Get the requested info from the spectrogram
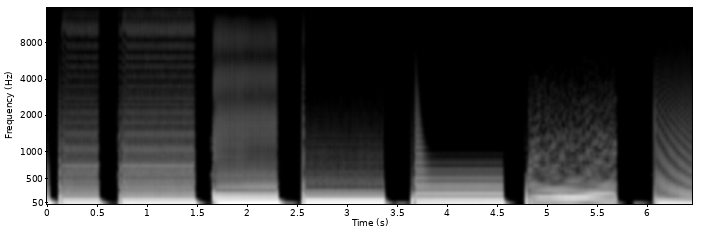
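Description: Synth bass presets from the Bass Machine 2.5 Ableton rack's bass layer, auditioned one after another: six short held bass notes with brief gaps, each a different sound. One turns from bright to dull as it sounds, and the one near the end is rougher and gritty.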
